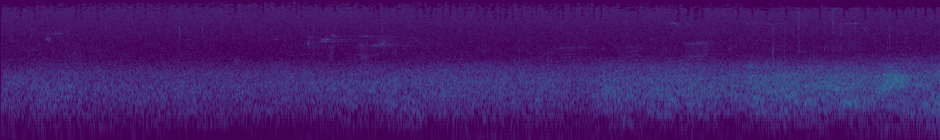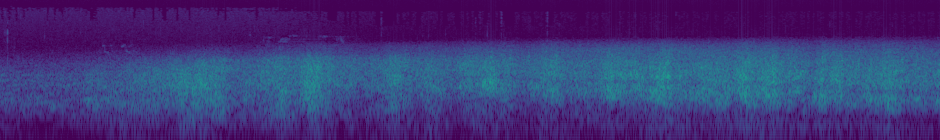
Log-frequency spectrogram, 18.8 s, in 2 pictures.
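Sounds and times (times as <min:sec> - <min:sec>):
CA-27 Sabre jet aircraft passing: 0:03.9 - 0:18.7.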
